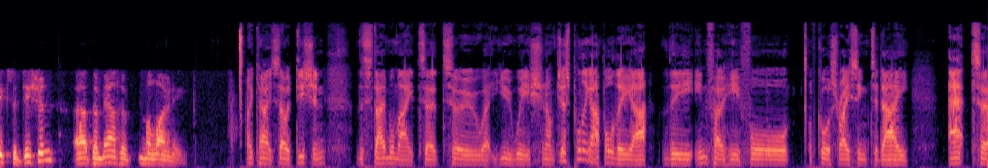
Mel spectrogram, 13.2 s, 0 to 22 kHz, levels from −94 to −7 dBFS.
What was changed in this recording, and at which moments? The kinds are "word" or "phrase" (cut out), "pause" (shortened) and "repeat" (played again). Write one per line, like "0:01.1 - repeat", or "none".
0:08.7 - pause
